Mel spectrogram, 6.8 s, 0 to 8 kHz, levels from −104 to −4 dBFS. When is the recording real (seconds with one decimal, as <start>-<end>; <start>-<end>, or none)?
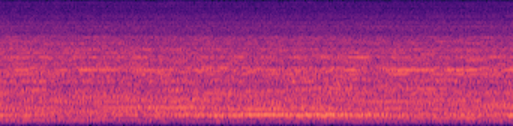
0.0-0.5; 1.0-1.9; 2.5-6.8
